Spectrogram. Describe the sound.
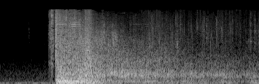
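A modern assault rifle fires a single shot, a sharp loud crack that trails off in a long fading tail, heard alone without talk.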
